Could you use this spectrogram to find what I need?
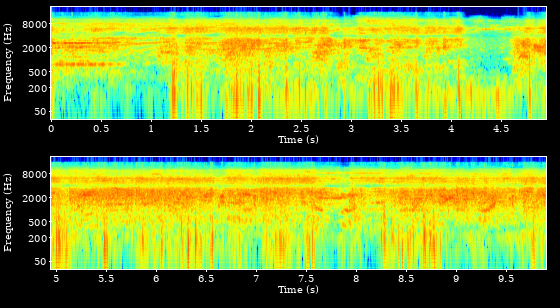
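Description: Game sound effects of spells and strikes crackle and clash rapidly.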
